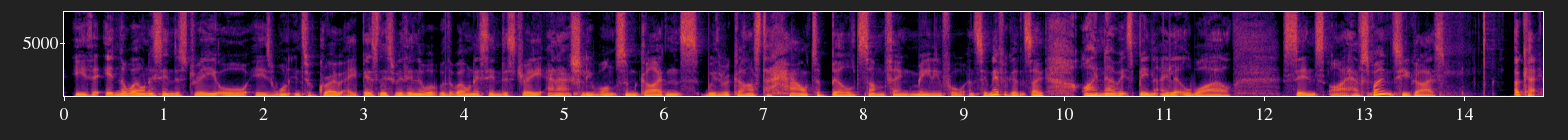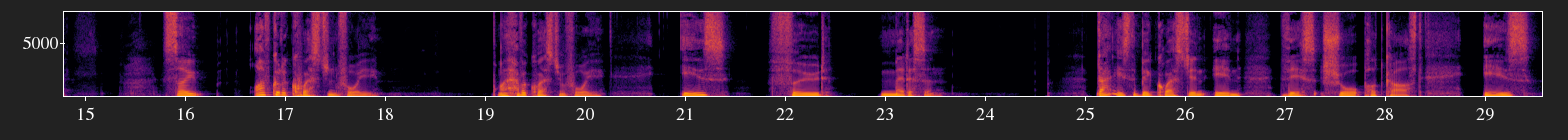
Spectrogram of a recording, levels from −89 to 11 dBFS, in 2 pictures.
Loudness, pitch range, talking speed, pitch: -19 LUFS, 110-135 Hz, 150 wpm, 120 Hz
